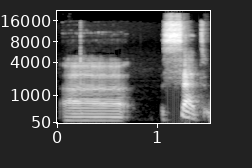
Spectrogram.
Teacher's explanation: we don't hear the P at all. It's silent.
